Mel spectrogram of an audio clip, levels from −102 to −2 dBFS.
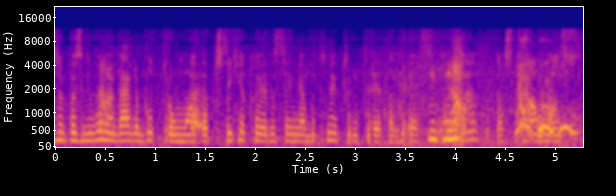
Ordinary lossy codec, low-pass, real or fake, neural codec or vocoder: Opus, 16 kbps; 10.8 kHz; fake; codec, 24 kHz, 3 kbps, HILCodec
